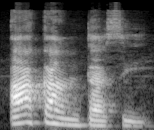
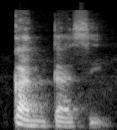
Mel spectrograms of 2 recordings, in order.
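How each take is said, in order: First: The name begins with an extra 'a' vowel. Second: The name begins directly with a 'k' sound. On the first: Other people say the name this way. "they also pronounce it as Akantasi" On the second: The speaker's own group says the name this way. "we say Kantasi. We leave out the A"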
